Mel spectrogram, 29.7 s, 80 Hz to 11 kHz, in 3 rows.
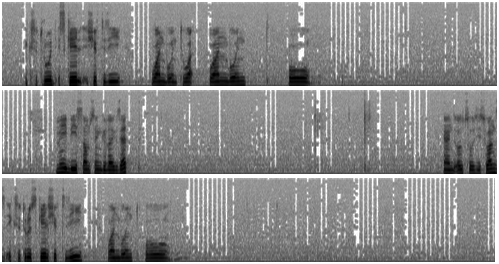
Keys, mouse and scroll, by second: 0.6 e, 18.2 a, 18.7-21.4 right drag, 20.0 e, 21.7 e.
